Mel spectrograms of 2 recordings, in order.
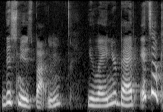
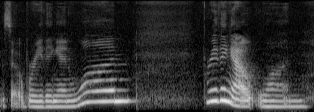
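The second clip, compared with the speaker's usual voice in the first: guided breath counting; 4 semitones lower, much slower than usual. Shown as a demonstration. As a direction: ease the listener into a slow count. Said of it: "We're thinking about breathing".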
